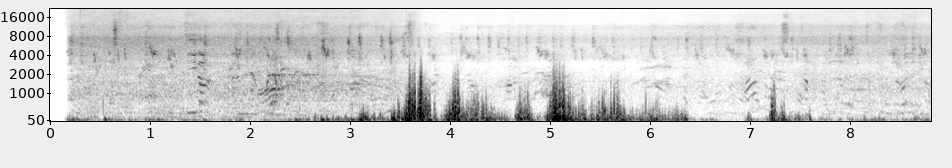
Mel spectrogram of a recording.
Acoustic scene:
park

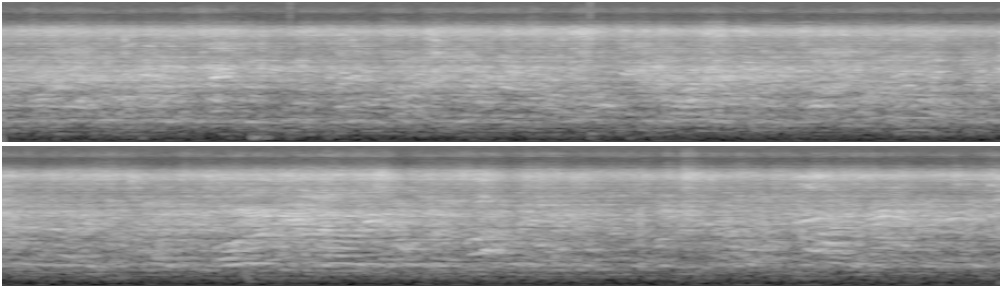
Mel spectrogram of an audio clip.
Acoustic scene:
crowded indoor space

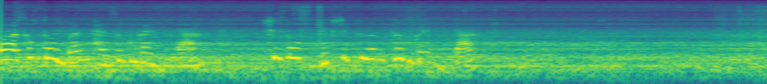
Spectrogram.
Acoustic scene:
car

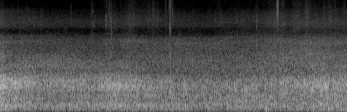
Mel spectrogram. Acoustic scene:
street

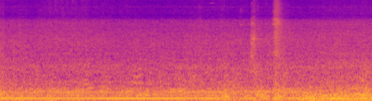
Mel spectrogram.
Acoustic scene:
bus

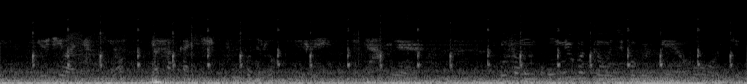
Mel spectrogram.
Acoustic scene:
car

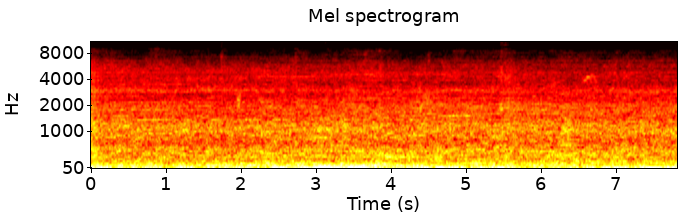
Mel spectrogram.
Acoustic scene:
residential area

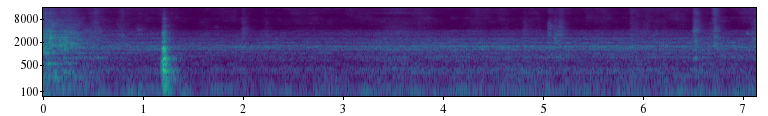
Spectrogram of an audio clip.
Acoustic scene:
restroom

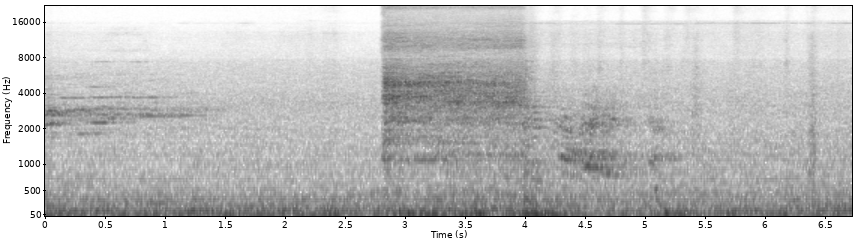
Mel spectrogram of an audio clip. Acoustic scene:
subway train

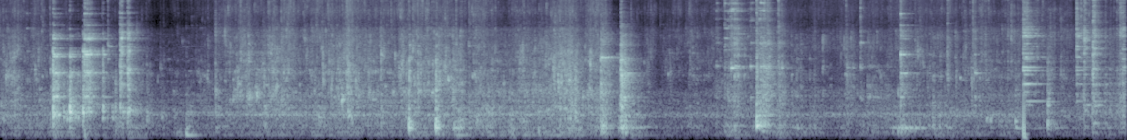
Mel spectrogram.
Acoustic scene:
kitchen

